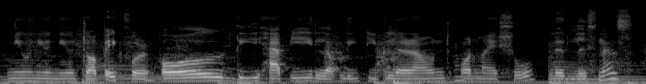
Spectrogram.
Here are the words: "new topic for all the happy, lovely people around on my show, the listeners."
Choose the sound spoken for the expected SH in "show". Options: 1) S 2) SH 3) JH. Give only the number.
2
